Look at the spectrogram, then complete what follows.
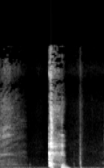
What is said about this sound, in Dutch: Omdat ik denk, ja, dan hoest ik even. Kun jij ook even wat drinken of een kuchje doen? En dan kunnen we weer verder.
